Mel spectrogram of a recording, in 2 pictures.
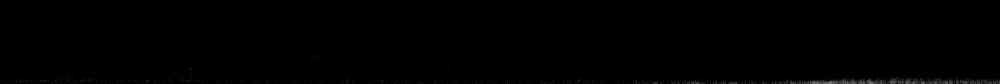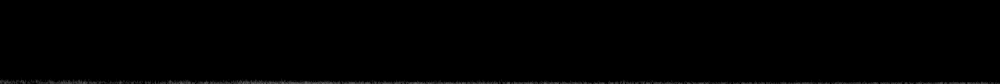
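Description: A ballpoint pen scratches across paper.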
